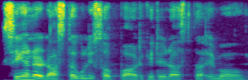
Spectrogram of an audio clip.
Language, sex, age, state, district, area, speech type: Bengali, male, 18-30, West Bengal, Dakshin Dinajpur, urban, spontaneous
